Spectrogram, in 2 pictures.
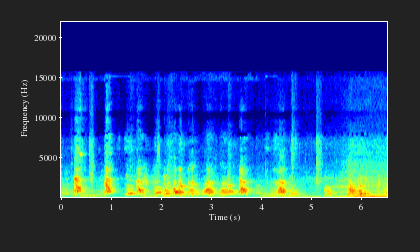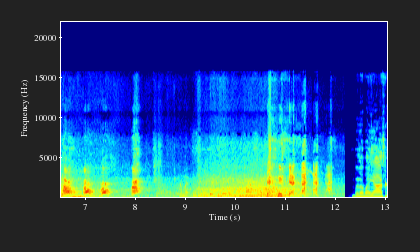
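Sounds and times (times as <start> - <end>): dogs barking: 0.0 - 8.7
vehicle engine: 0.0 - 12.2.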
